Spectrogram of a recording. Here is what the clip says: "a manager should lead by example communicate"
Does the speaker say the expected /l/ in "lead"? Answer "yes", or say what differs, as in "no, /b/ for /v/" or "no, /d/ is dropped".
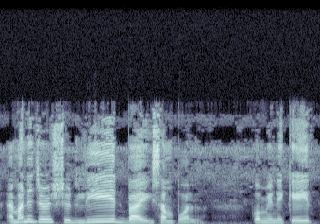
yes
